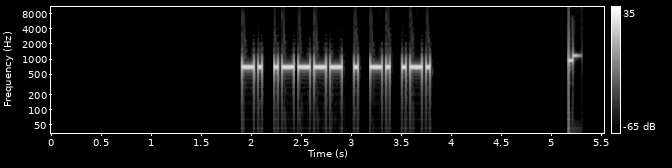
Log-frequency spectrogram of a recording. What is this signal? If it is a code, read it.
Morse code, heard as a keyed tone, about 29 wpm, 700 Hz. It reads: N1ENR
